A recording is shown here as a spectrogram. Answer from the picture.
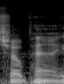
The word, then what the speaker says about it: Chopin: He probably just found out now it's pronounced Chopin.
